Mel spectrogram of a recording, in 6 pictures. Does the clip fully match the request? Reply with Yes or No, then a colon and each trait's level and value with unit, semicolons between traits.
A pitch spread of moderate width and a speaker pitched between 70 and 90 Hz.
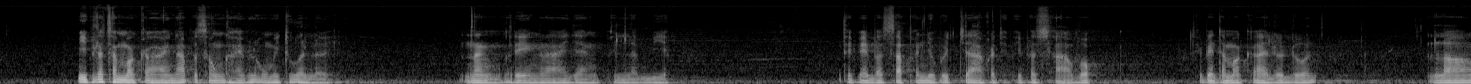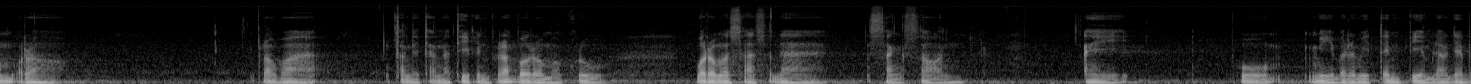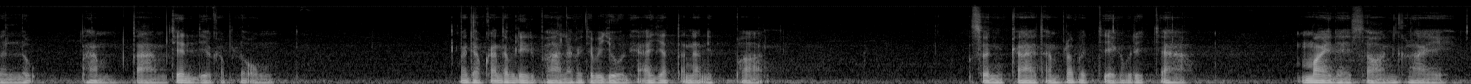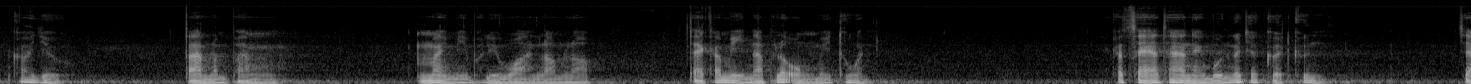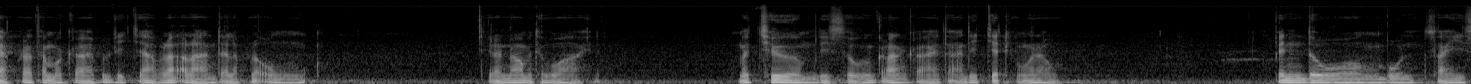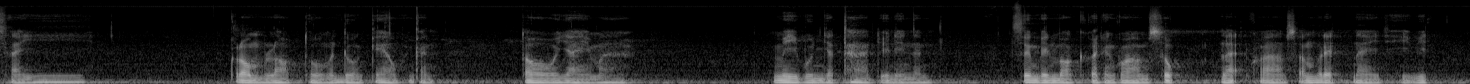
No: narrow, 1.9 semitones; very low, 85 Hz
